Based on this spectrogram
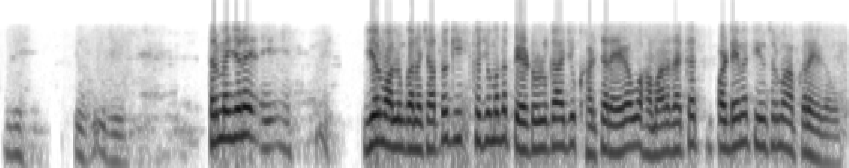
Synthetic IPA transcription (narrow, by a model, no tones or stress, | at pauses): d͡ʒiː | d͡ʒd͡ʒiː | sɐɾmɛ̃ːd͡ʒoːnɛ̃ | jeɔːɾmaːluːmkɐɾnat͡ʃaːɦt̪̬aũk̬iskad͡ʒoːmɐt̪ləbpeːʈɾoːlkad͡ʒoːkʰɐɾt͡ʃaɾɐɦeːɡaʋoɦɐmaːɾaɾɐkəpɐɖʱemẽt̪iːnsoɾmẽaːp̚kaɾɐɦeːɡaʋoː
